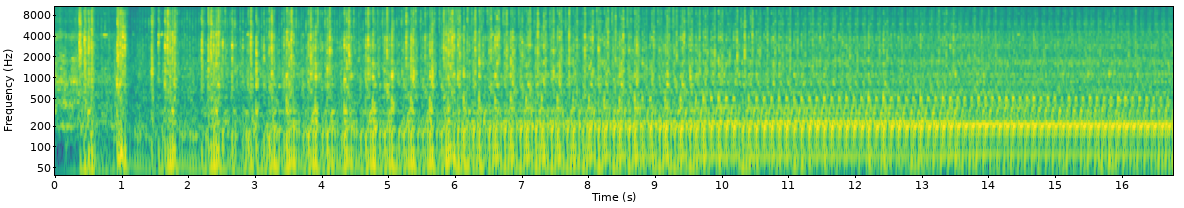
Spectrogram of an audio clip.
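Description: Ford 800 tractor engine cranking, catching after a few uneven bursts, then settling into a loud, steady, close idle with a low rhythmic thrum and no talk.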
